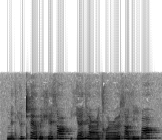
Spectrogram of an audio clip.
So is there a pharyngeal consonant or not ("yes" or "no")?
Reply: yes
